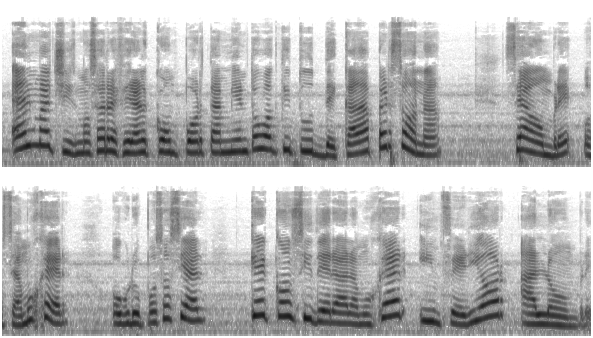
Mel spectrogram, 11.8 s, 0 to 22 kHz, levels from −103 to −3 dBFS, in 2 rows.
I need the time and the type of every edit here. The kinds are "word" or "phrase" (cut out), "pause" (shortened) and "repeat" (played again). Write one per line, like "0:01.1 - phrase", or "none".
none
